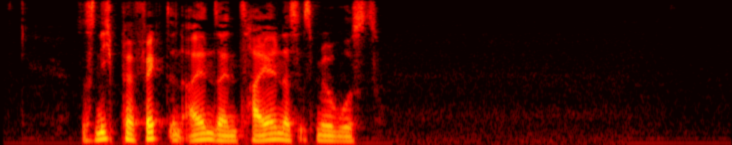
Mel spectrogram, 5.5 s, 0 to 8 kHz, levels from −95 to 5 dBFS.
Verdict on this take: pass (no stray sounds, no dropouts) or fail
pass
